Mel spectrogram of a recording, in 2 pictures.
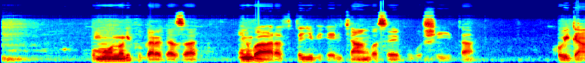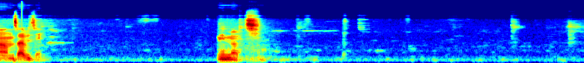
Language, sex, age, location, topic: Kinyarwanda, male, 18-24, Nyagatare, health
